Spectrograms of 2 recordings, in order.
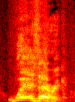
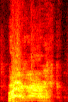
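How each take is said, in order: First: It is said in a normal voice. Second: It is said in a gravelly Batman voice.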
